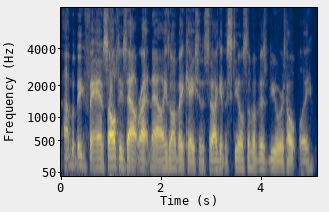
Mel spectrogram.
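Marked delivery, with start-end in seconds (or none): none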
